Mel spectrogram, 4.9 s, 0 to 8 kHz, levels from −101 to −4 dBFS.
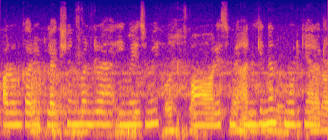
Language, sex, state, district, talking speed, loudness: Hindi, male, Chhattisgarh, Raipur, 160 wpm, -16 LUFS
